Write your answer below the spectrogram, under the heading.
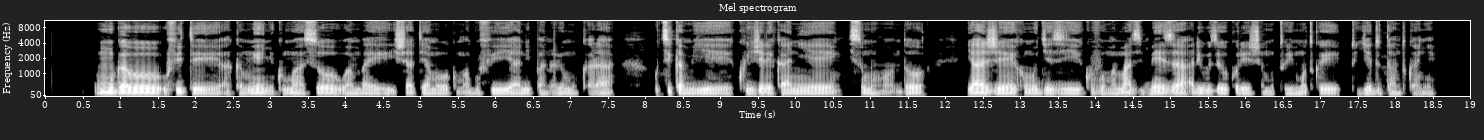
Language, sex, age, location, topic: Kinyarwanda, male, 18-24, Kigali, health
